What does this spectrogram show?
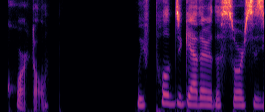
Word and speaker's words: QORT: And its native coin, q-o-r-t, is pronounced just like the word court.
